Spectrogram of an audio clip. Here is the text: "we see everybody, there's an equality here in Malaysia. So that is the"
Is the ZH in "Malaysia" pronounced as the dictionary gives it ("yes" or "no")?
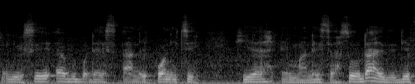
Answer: no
